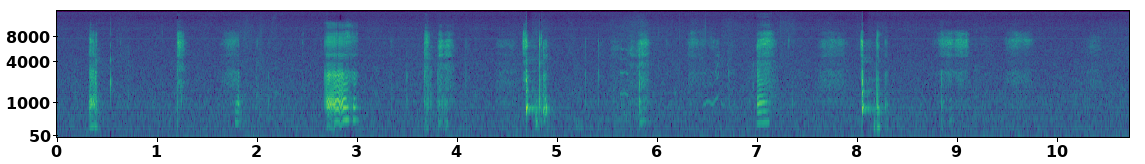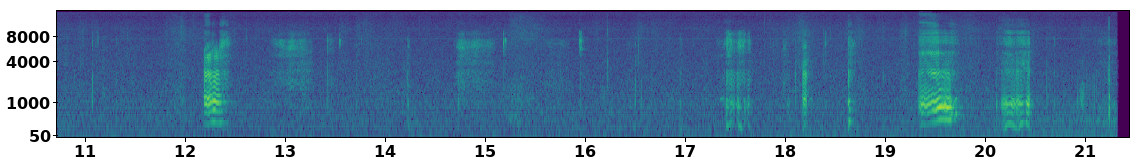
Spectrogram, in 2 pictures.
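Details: One-month-old baby with hiccups: repeated brief, sharp hiccup squeaks roughly every second or two, with soft babbling between them.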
